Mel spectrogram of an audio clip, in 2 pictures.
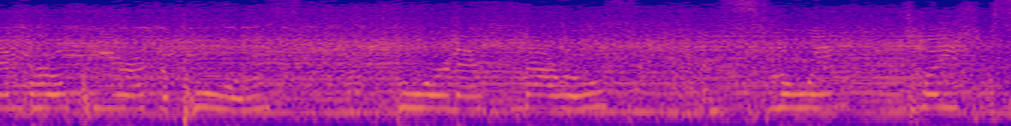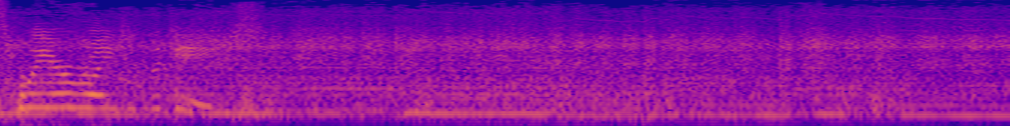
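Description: Ford Fiesta rally car's engine under hard acceleration, heard from inside the cabin. In the first half its note dips and recovers several times, then it holds a steadier note in fifth gear.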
